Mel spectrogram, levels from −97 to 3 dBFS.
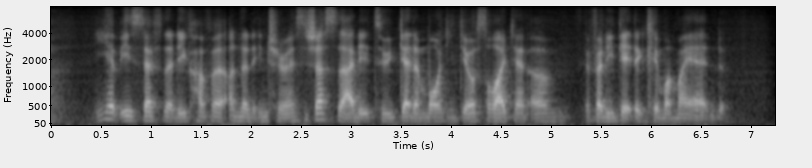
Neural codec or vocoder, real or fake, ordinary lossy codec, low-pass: codec, 16 kHz, about 1 kbps, DyCAST, with the encoder's durations; fake; none; none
